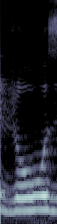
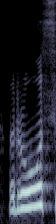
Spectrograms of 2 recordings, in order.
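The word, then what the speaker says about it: rose: practice कर सकते हैं अब इसको जैसे रोस नहीं पढ़ते हैं वाइस नहीं पढ़ते वाइज पढ़ना पड़ता है नोस नहीं पढ़ते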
